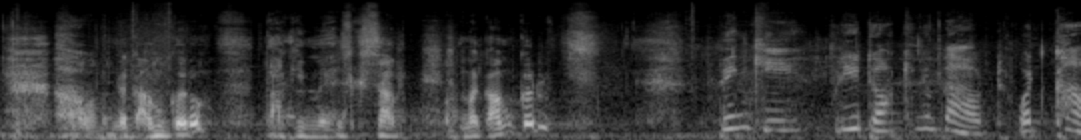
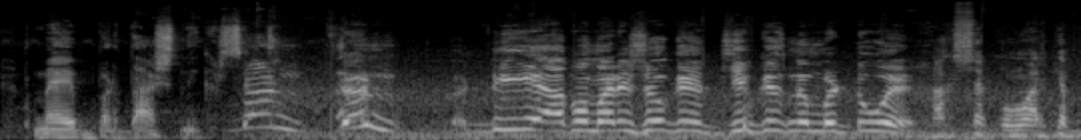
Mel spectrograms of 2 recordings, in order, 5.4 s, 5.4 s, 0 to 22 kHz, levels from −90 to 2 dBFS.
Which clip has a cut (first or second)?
second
